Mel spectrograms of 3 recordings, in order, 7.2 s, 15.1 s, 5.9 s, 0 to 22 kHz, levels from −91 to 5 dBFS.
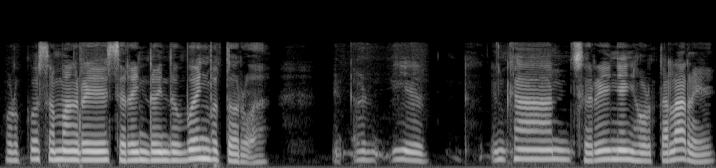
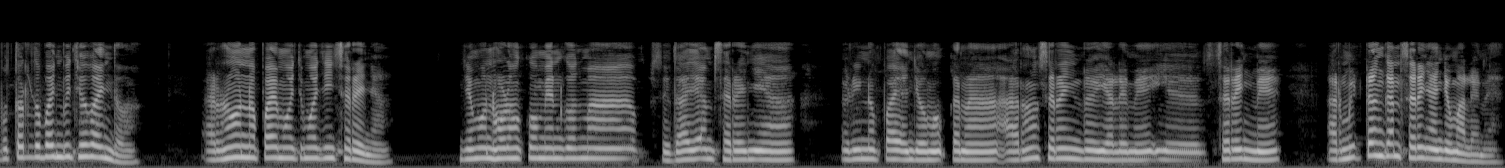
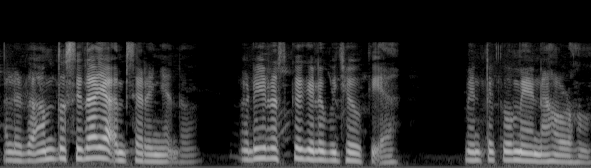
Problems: background conversations at intervals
